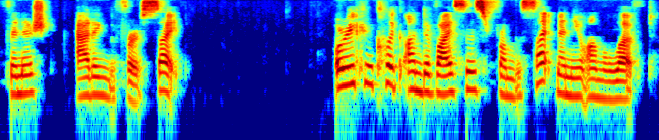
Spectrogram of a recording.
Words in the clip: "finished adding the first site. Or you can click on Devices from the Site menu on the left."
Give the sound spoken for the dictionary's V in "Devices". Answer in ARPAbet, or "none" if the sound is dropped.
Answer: V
